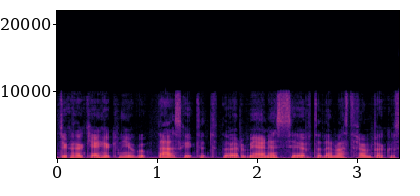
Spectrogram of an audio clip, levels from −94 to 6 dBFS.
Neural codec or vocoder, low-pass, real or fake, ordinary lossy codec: autoencoder, 22.05 kHz, a latent of 192 numbers a frame, VITS, trained on many speakers; 9.9 kHz; fake; AAC, 96 kbps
